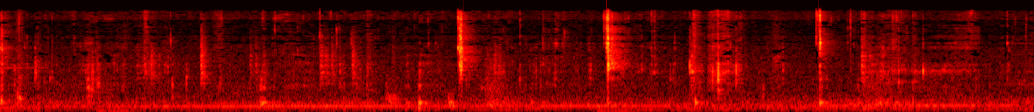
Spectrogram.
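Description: A person chewing and biting a spicy-sour mak mao (bignay berry) som tam salad, with a few sharp clicks scattered through, the loudest about three and a half and four and a half seconds in. A faint steady low hum runs underneath.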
